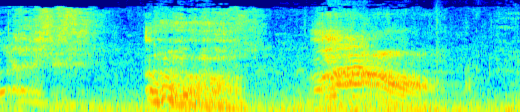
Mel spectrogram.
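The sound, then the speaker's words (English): Two loud, forceful sneezes in a row, each a sudden burst of breathy noise with a strained vocal edge, separated by a short pause, over a low background murmur. “I love a good sneeze.”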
